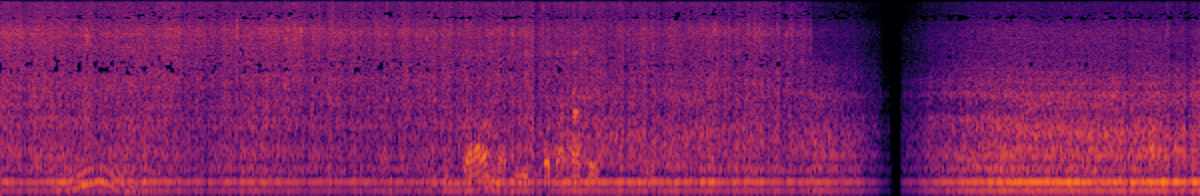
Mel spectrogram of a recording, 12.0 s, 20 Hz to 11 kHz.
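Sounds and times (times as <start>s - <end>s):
fish sizzling in oil: 0.0s - 8.1s.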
